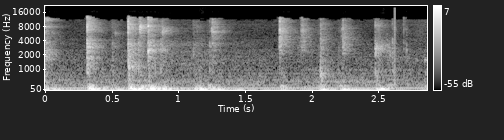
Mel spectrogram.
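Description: Typing into a WordPress plugin search box on a computer keyboard, a close run of soft irregular key taps in small bursts with brief pauses, no talking.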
